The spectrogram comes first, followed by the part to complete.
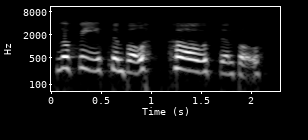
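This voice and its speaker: A woman's voice: a little high, takes it slowly, lo-fi sound. A woman playing a hot-headed, witty young swordsman in a Shakespeare audiobook, taunting and theatrical in long-winded speeches. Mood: mocking, defiant. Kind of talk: Shakespeare audiobook dramatic reading.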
